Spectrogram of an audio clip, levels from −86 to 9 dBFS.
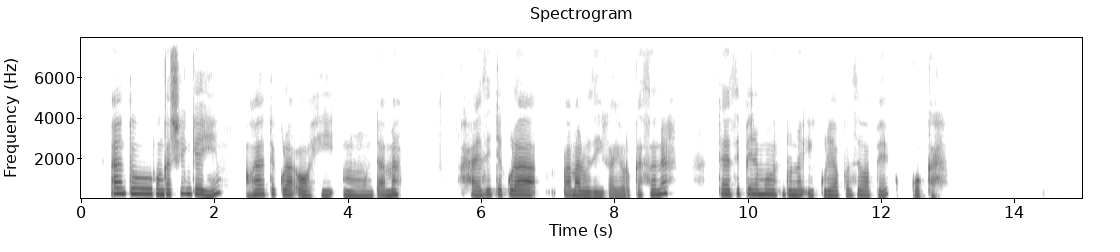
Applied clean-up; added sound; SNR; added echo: none; none; none; none.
